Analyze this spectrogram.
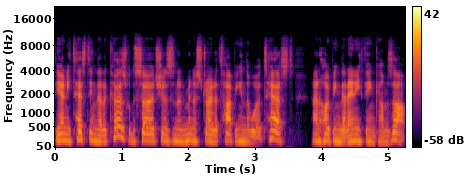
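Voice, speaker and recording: A man with an Australian accent speaks at a fairly quick pace against a quiet background. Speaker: IT consultant. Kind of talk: webinar presentation.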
